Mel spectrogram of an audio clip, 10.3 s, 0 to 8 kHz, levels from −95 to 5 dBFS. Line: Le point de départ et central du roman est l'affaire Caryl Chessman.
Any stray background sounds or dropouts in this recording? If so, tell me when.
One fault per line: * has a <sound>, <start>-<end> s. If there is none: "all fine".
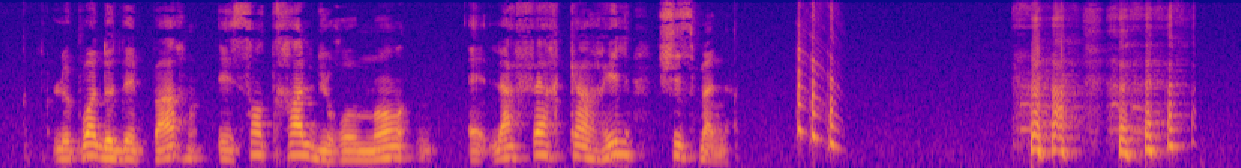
* has a chirp, 6.6-7.1 s
* has a laugh, 8.4-10.0 s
